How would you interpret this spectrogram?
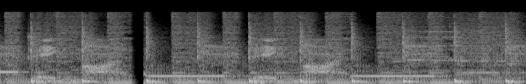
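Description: A call audio freeze runs from 1.30 to 1.44 s: about 130 ms of fading fill ends in a brief silence, then the audio resumes unbroken, likely because late packets emptied the jitter buffer.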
